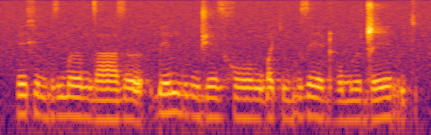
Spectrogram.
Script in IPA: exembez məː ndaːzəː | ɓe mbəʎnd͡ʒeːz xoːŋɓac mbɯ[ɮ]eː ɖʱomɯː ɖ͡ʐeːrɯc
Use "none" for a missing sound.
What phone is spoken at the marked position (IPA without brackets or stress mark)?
z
